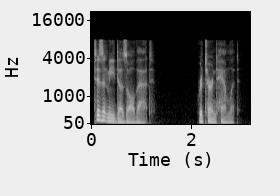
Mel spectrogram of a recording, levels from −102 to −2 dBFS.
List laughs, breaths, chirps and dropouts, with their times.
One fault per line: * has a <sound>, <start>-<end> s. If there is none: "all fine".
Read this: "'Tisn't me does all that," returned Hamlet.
all fine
